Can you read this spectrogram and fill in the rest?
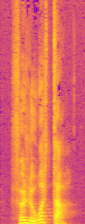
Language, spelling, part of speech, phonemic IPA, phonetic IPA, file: Swedish, förlåta, verb, /fœrˈloːta/, [fœ̞ˈɭoə̯t̪ä], Sv-förlåta.ogg
- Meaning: 1. to forgive 2. to abandon, to leave someone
